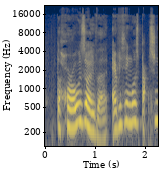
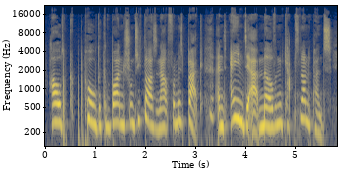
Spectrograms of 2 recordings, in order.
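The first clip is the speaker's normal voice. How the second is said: ordinary delivery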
